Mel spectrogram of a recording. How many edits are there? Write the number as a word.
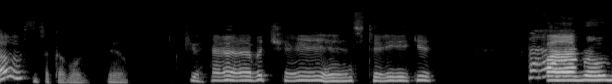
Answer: one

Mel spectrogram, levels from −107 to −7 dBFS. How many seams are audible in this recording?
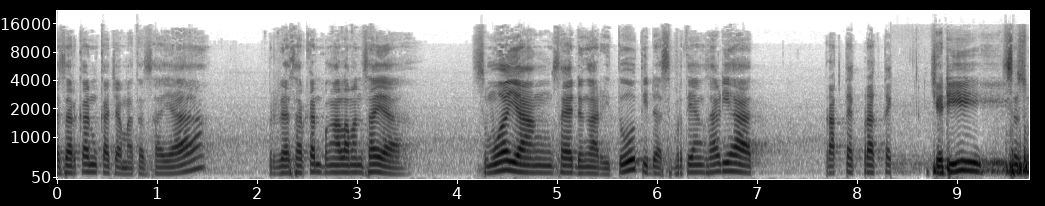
one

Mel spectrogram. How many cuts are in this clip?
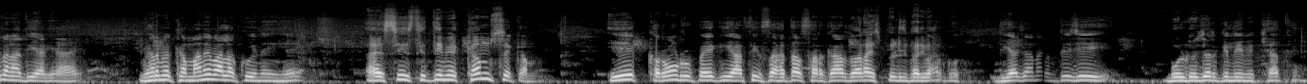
one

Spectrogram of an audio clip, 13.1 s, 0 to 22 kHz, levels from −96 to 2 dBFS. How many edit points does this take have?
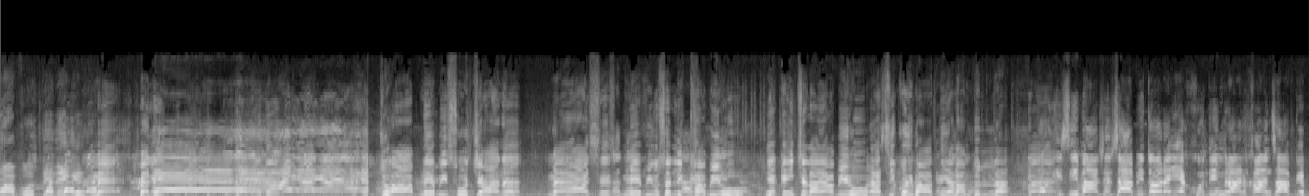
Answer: two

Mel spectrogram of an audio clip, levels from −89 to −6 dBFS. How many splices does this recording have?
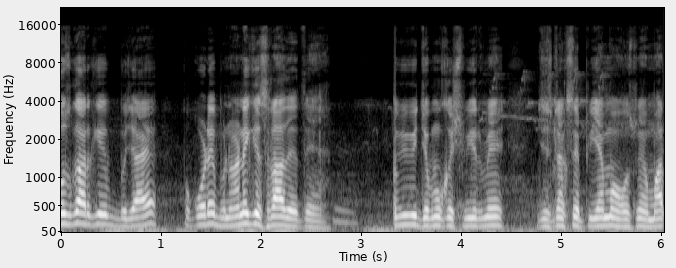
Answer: one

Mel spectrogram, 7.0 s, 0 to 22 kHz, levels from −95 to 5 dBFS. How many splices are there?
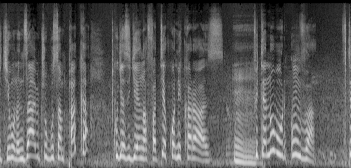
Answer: zero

